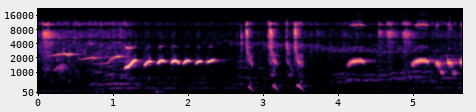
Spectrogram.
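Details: Captive breeding-stock white-rumped shama of the Aceh type singing: a run of about eight quick rising whistled slurs, then sharp clicking notes and a few falling whistles, with faint background noise.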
